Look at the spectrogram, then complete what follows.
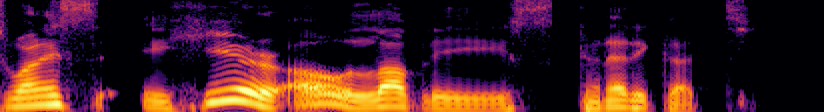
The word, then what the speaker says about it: Connecticut: is here oh lovely Connecticut listen and repeat Connecticut no no don't read this this is confusing Connecticut this is Connecticut okay in New York it's Connecticut all right Connecticut now we're talking can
